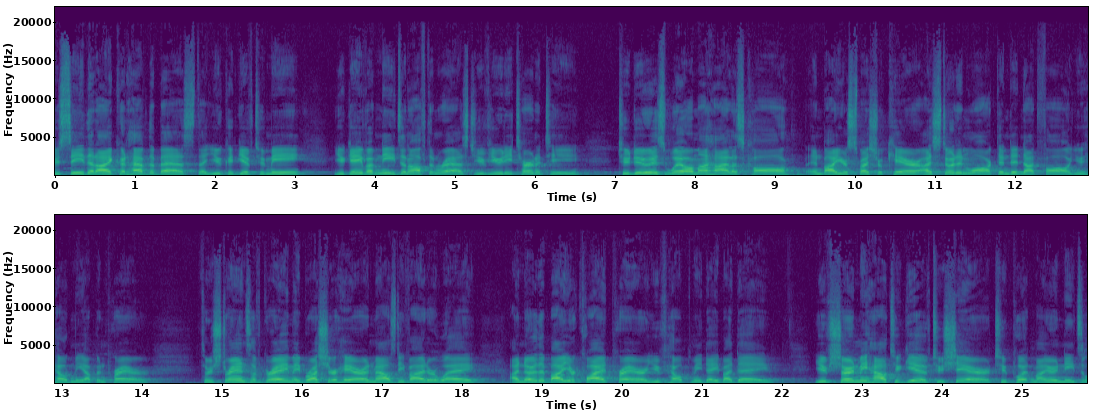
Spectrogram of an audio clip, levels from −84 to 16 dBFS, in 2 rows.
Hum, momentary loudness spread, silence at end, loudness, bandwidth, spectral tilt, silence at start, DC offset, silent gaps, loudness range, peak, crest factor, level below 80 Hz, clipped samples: none; 9 LU; 0 s; -20 LUFS; 19 kHz; -4.5 dB/octave; 0 s; under 0.1%; none; 3 LU; -2 dBFS; 18 dB; -46 dBFS; under 0.1%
